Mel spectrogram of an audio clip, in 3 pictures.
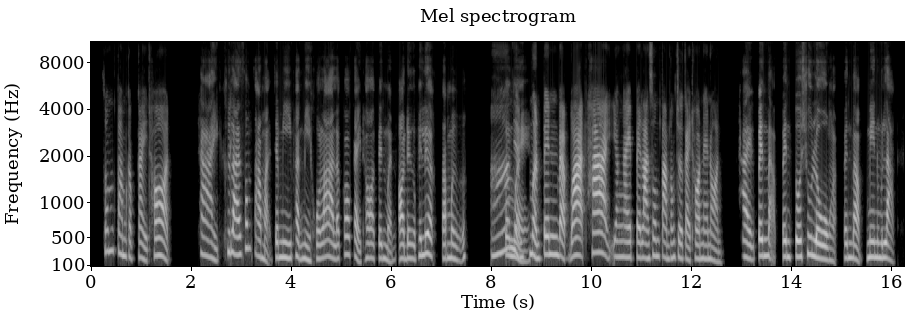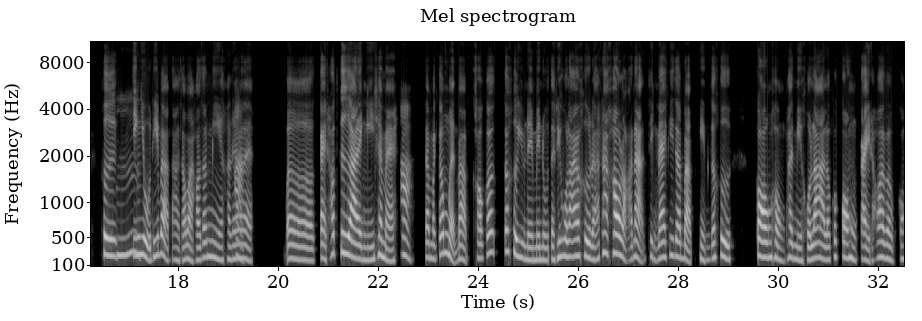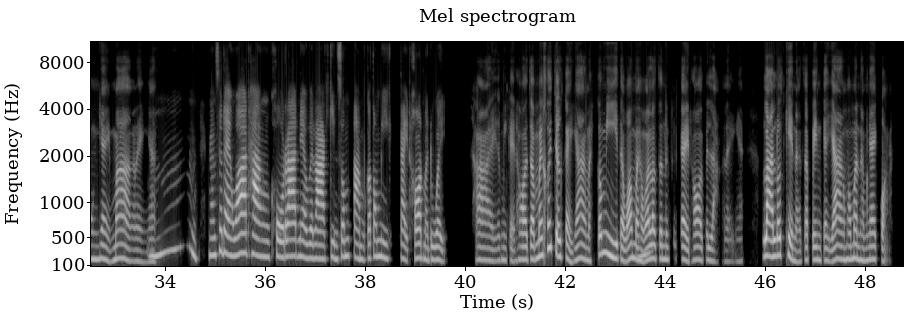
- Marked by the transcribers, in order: none
- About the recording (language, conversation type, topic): Thai, podcast, อาหารบ้านเกิดที่คุณคิดถึงที่สุดคืออะไร?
